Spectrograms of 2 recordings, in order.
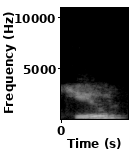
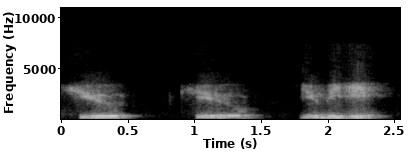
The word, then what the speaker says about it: Qube: recommend a middle man, a middle software called Qube. That's actually how you pronounce it. It's spelled Q-U-B-E.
